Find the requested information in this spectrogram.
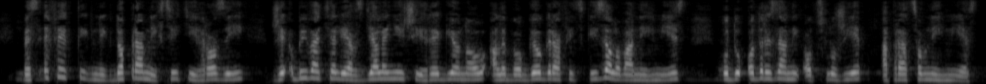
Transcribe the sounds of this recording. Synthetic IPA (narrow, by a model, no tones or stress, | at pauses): bɛzɛfɛk̚t̪iːʊniːɣd̪ɔpɾaʊniːxsɪɛciːɦɾɔziː | ʒɛʔɔbiʋacɛʎɪavzɟalɛɲɛjʃiːɣɾɛɡiɔnɔʊʔalɛbɔɡɛɔɡɾafit͡skiizɔlɔʋaniːɣmɪɛst̪̚bud̪uːʔɔd̪ɾɛzaniːʔɔt̪sluʒɪɛp̚apɾat͡sɔʊniːɣmɪɛst̪̚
